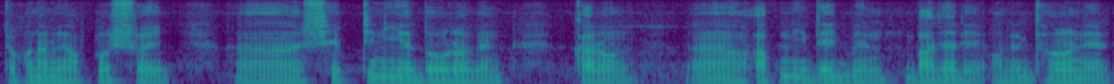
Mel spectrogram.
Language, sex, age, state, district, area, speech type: Bengali, male, 18-30, West Bengal, Murshidabad, urban, spontaneous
